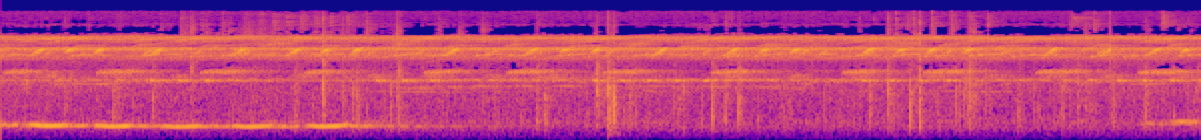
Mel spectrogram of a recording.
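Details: A wild Black-throated Coucal, a shy bird that skulks in the undergrowth of the bush, gives a run of deep, hollow hoots about two per second, falls quiet, then gives one more hoot, over steady high insect trilling.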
